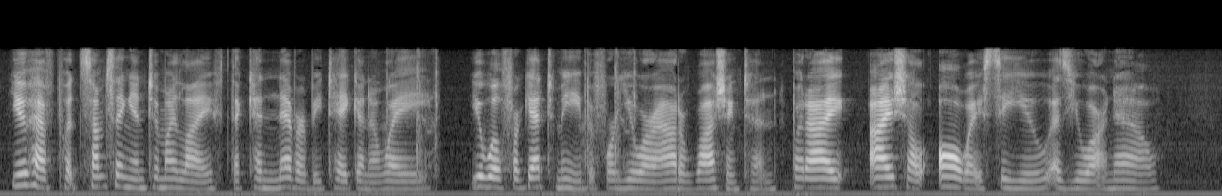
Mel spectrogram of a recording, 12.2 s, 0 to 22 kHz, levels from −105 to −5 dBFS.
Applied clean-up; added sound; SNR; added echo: none; Camera; 17 dB; none.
